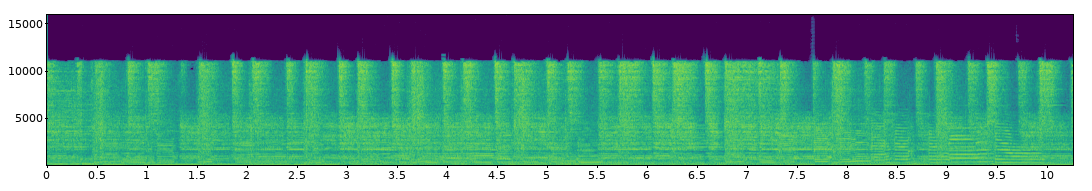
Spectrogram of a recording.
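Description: Live blues-rock band playing with no vocals: electric guitars over a steady bass line and a drum kit keeping a regular beat.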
